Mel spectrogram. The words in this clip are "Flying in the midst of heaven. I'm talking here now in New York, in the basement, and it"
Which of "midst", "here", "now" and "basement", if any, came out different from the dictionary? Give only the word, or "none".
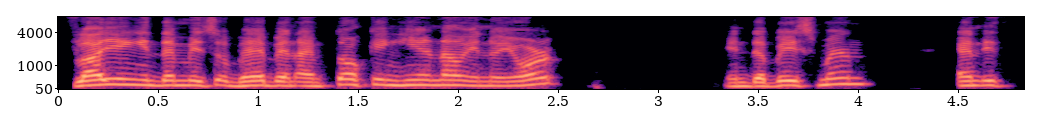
midst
